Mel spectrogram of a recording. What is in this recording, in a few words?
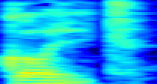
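"golt", Proto-Indo-European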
